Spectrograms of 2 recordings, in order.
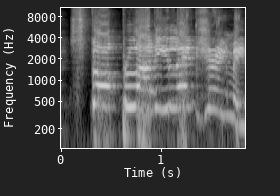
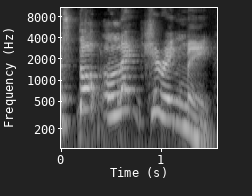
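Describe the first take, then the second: First: Loud, high outburst at being lectured; mock-furious yell, full voice; exasperated shout. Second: High and slow, without shouting; exasperated demand. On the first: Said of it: "he actually says, turns around and says". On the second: Retold or imitated. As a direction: spell out the annoyance, drawn out. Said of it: "That's actually a".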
